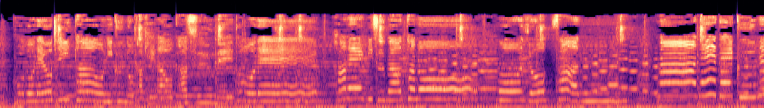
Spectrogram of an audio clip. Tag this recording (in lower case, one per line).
music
